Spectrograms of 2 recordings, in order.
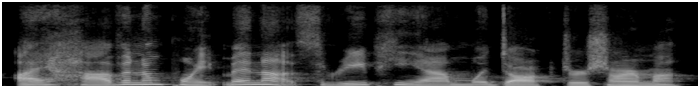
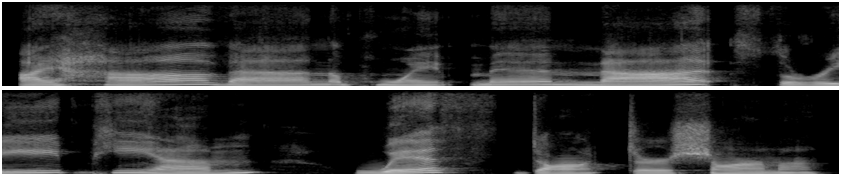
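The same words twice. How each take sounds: First: The sentence is spoken at a fast pace. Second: The sentence is spoken at a normal pace.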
